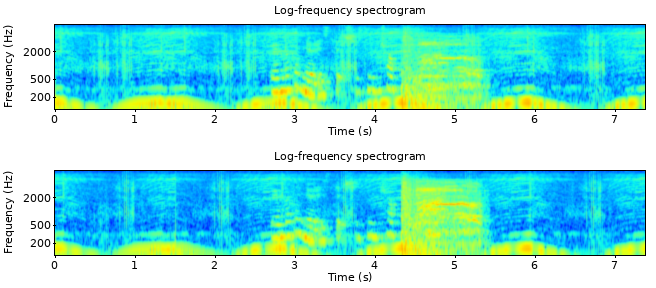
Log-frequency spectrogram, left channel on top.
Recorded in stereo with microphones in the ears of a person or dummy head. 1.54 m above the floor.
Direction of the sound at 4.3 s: 25° right (ahead or behind).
